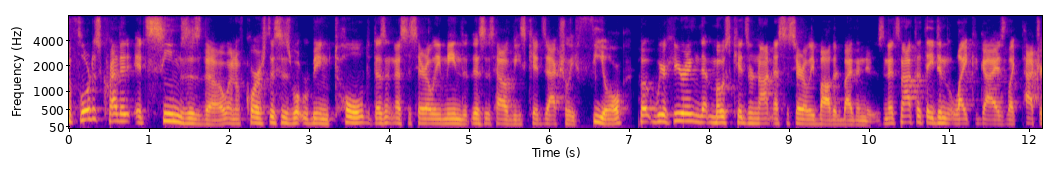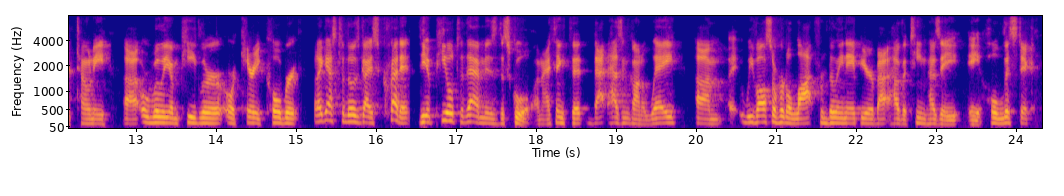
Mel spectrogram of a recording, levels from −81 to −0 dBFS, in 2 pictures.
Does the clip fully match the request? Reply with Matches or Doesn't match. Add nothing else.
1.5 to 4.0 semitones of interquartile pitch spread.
Matches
